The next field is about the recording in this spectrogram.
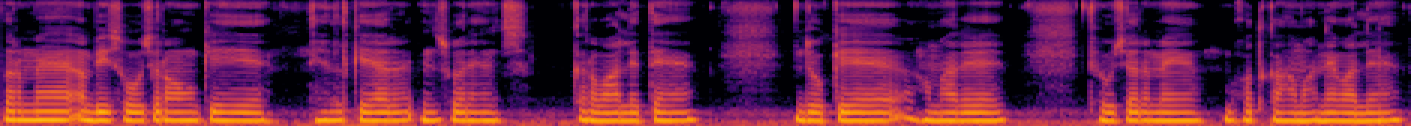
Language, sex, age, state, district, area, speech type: Urdu, male, 18-30, Uttar Pradesh, Ghaziabad, urban, spontaneous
